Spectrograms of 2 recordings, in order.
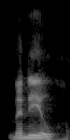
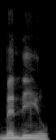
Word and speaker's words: Mesnil: I bet Gallard de Mesnil, and I'm thinking Menil. I know people don't pronounce the S. Menil.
